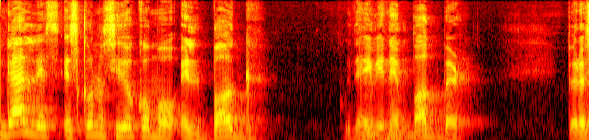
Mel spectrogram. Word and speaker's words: bwg: Se escribe B-W-G. – Pero obviamente porque es Gales. – Pero se pronuncia bug.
